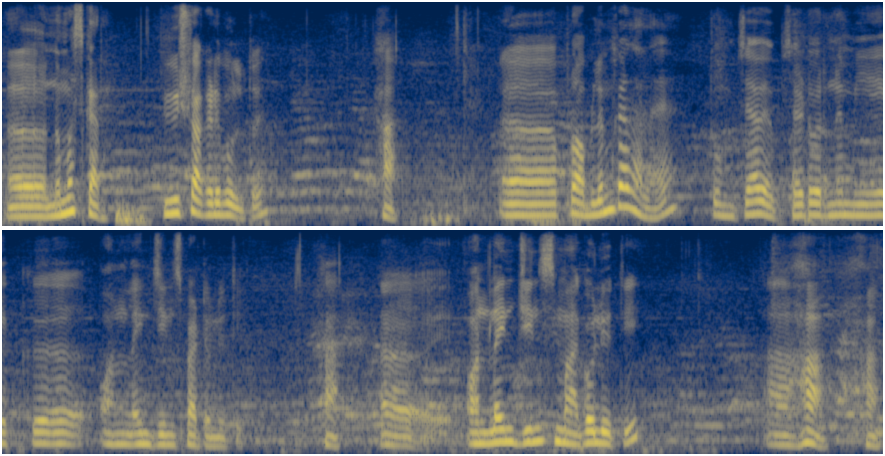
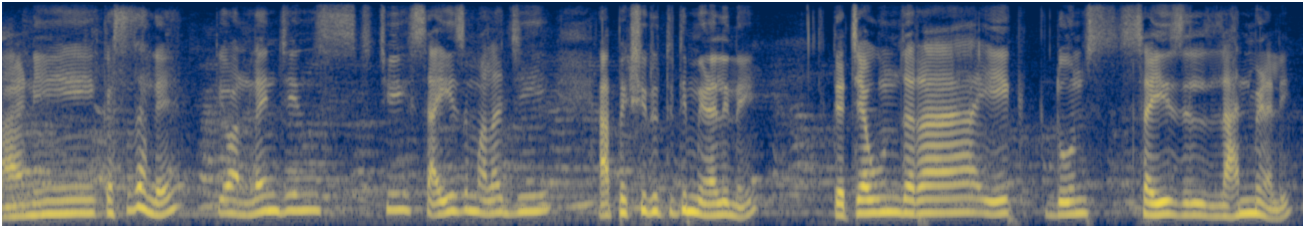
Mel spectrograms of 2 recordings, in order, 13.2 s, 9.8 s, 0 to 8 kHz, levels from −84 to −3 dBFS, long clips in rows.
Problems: constant background noise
